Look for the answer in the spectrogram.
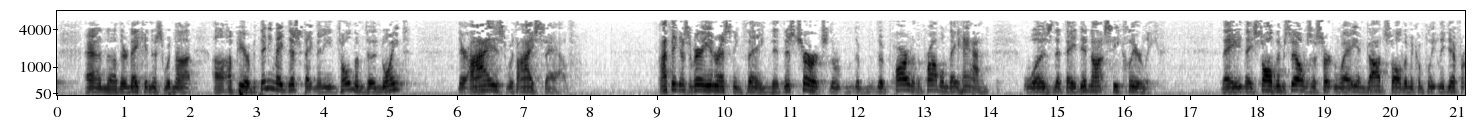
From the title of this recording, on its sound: Ketha Heights Baptist Church ~ Live Broadcast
